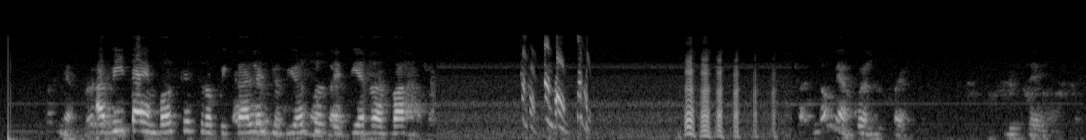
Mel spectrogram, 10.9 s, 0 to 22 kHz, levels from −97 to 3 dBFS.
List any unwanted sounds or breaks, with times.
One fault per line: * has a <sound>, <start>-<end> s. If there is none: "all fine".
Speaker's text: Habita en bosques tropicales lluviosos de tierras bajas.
* has a chirp, 5.2-5.9 s
* has a laugh, 6.8-7.8 s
